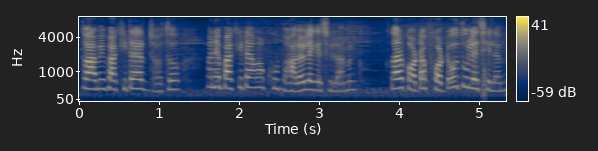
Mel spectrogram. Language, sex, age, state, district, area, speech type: Bengali, female, 18-30, West Bengal, Dakshin Dinajpur, urban, spontaneous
